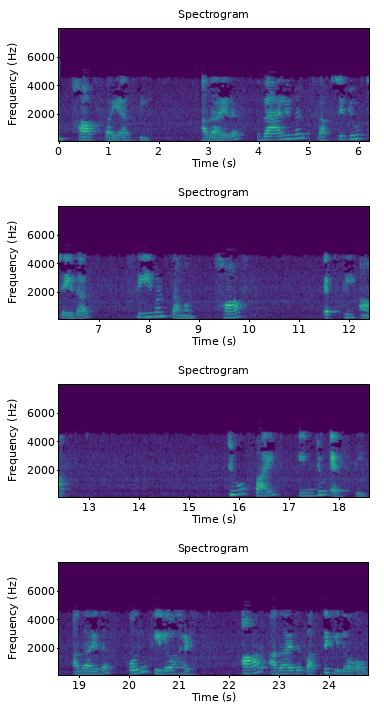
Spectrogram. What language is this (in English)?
Malayalam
